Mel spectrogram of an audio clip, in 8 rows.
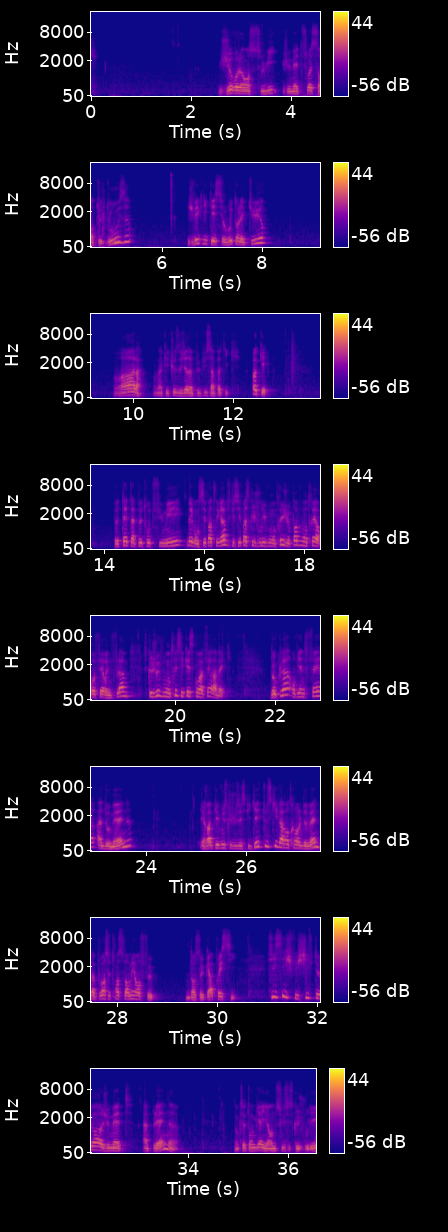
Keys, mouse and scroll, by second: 1.6-6.3 drag, 7.1-10.3 drag, 10.7-11.6 scroll up 4, 11.6-14.7 middle drag, 15.9 click, 16.0-16.4 scroll down 4, 16.4-18.7 middle drag, 18.7-19.8 scroll up 4, 20.8-21.2 drag, 21.2 scroll down 4, 21.6-22.3 middle drag, 22.3-22.6 scroll up 3, 22.6-29.1 middle drag, 31.6 shift+a, 34.3-34.9 shift+middle drag, 34.9-35.3 scroll up 6, 35.3-35.7 scroll down 4, 35.7-36.5 shift+middle drag.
